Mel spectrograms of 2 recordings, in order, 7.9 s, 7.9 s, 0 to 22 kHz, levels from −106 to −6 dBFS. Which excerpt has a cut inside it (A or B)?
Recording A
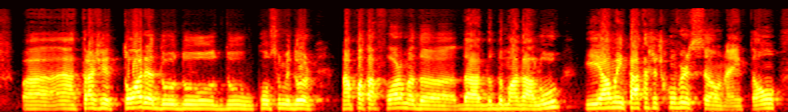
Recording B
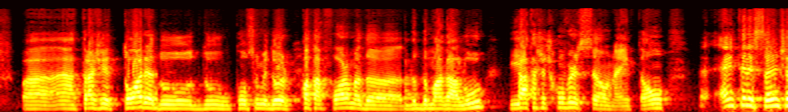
B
